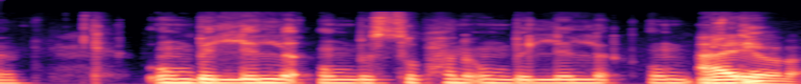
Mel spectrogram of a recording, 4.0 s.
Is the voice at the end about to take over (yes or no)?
yes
